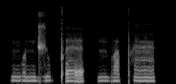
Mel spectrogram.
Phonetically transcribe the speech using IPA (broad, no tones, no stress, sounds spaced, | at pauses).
ŋ o n d͡ʒ u pʼ ɛ | m b a pʰ ɛ̃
